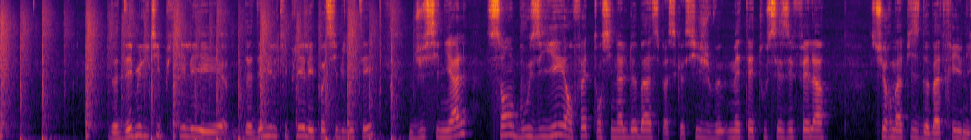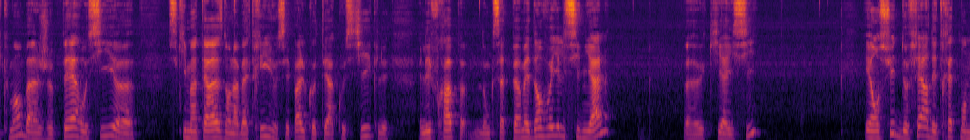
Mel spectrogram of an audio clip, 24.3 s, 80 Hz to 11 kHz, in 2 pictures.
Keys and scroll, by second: 4.8 Return.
